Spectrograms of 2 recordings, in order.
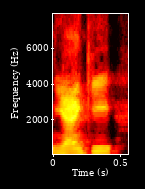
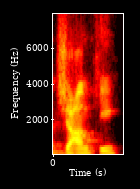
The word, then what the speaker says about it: Jahnke: work of PFF's Nathan Yankee, I think that's how you pronounce his name. It's spelled like Jahnke, but I think it's like Jonky. Might be Yankee.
